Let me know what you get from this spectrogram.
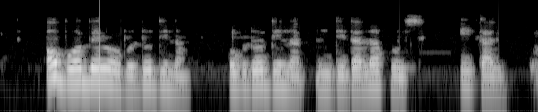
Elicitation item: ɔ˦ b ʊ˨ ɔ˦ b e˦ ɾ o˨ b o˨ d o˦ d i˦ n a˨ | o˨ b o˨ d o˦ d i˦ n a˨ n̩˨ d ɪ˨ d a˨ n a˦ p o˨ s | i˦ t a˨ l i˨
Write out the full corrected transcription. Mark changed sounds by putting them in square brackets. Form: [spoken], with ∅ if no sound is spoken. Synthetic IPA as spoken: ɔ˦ b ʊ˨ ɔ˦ b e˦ ɾ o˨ b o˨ d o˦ d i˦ n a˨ | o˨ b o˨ d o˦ d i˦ n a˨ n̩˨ d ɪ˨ d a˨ n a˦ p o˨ s | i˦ t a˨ l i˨

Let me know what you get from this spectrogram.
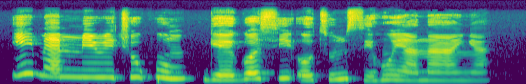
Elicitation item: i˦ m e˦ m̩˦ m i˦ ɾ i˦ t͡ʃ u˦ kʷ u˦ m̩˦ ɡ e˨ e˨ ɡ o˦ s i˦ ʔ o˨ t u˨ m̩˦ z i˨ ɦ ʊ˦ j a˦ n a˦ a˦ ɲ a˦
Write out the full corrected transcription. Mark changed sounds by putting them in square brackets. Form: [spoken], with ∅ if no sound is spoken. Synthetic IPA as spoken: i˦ m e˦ m̩˦ m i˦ ɾ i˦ t͡ʃ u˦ kʷ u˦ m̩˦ ɡ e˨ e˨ ɡ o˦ s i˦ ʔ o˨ t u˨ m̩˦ [s] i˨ ɦ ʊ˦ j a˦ n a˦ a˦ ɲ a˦

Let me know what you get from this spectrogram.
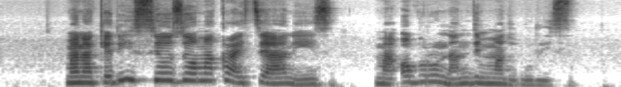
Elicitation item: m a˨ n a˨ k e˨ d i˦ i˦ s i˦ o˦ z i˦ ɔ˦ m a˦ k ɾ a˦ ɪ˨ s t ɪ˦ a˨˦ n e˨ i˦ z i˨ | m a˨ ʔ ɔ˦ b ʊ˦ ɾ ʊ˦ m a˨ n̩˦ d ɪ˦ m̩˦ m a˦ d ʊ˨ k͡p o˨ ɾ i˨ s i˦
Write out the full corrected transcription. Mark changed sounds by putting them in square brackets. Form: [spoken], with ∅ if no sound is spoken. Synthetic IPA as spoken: m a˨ n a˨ k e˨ d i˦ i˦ s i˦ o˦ z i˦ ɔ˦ m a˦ k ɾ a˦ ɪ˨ s t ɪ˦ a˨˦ n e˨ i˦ z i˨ | m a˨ ʔ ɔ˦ b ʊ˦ ɾ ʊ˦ [n] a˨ n̩˦ d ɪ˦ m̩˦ m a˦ d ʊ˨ k͡p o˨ ɾ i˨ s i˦

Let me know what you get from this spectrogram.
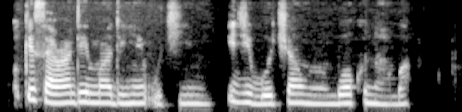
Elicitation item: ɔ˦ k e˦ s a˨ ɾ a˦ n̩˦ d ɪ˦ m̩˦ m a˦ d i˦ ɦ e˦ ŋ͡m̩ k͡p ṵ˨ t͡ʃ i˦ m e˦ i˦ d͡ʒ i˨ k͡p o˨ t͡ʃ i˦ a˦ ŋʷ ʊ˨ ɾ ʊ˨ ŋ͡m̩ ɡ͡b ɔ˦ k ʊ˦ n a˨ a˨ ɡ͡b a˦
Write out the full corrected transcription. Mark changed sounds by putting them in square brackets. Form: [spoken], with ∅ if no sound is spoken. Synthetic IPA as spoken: [o˦] k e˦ s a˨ ɾ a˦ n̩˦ d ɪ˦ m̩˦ m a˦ d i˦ ɦ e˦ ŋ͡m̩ k͡p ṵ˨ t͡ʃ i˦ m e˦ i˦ d͡ʒ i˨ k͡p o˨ t͡ʃ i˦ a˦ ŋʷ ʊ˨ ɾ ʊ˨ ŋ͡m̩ ɡ͡b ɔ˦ k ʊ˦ n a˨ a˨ ɡ͡b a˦

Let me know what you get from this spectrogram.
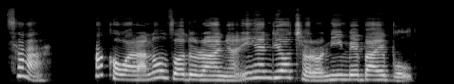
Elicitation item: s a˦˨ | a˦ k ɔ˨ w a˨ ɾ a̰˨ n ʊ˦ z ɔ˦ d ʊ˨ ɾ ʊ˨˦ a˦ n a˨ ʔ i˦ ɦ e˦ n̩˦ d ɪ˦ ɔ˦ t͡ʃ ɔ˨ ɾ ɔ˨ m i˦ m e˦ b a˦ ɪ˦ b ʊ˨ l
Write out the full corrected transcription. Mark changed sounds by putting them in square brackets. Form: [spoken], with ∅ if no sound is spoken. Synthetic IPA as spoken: s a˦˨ | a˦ k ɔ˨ w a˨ ɾ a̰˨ n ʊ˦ z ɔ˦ d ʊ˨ ɾ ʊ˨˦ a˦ [ɲ] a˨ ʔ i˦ ɦ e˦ n̩˦ d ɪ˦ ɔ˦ t͡ʃ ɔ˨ ɾ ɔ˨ [n] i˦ m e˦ b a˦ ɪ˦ b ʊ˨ l

